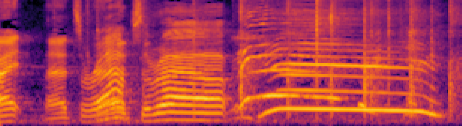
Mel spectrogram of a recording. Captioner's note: clapping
